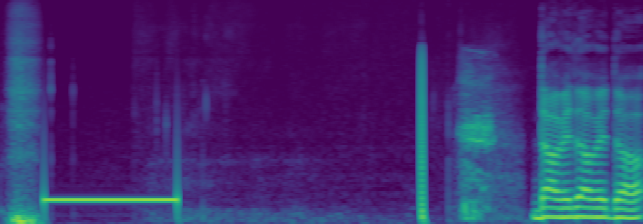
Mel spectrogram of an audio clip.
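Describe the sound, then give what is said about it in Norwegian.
A telephone line tone sounds while someone places a call: one steady mid-pitched tone lasting about a second, followed by silence, a sharp click, and then voices talking. “Vi får se. Vi får ringe til han nå og se.”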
